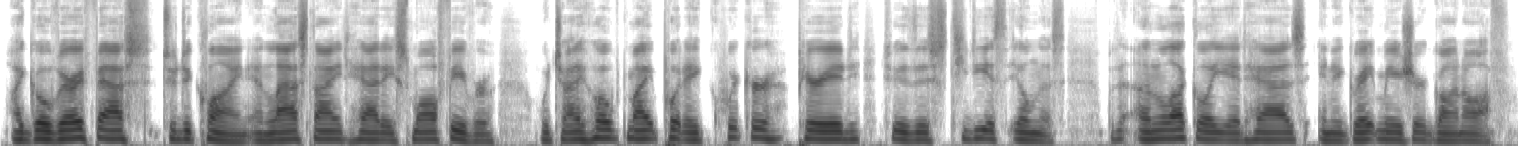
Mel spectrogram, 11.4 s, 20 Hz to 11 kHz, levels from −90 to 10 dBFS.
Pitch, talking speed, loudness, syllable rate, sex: 130 Hz, 185 wpm, -18 LUFS, 4.7 syllables/s, male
